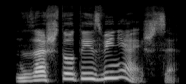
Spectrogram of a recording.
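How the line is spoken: Snorting. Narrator (Russian): хмыкнул он

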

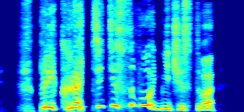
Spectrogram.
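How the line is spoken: Sharp rebuke, mother. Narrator (Russian): прикрикнула на нее мать Ивана

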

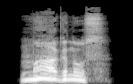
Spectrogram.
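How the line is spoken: Hoarse wheeze. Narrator (Russian): прохрипел Син

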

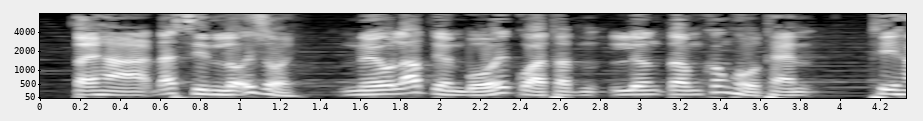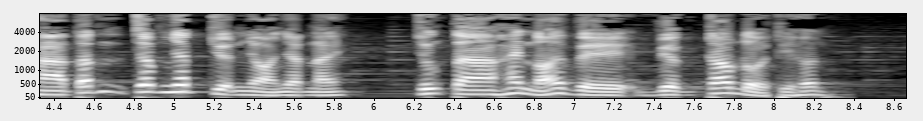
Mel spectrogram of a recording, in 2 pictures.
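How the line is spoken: Smiling, speaking. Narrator (Vietnamese): mỉm cười nói

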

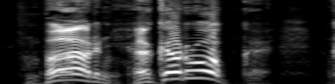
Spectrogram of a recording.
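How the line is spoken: Shouted after them. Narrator (Russian): крикнул им вдогонку Поляковский

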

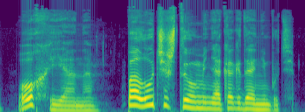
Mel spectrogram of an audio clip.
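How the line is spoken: Sighing. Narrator (Russian): Вздохнул отец

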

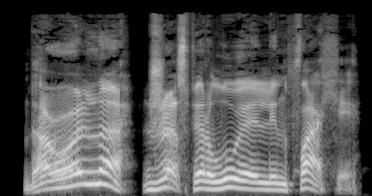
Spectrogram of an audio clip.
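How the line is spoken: Roared, man. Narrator (Russian): проревел мужчина

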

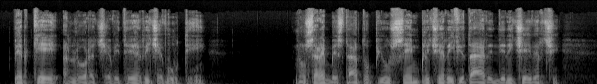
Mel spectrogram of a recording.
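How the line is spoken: Reasonable tone. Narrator (Italian): Riprese in tono ragionevole

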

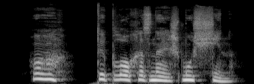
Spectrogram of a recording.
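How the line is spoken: Sad chuckle. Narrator (Russian): грустно усмехнулась Алинка

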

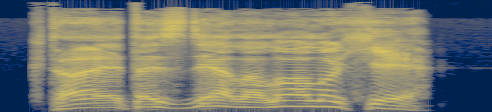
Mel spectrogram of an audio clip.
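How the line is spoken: Menacing roar. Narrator (Russian): грозно взревел он

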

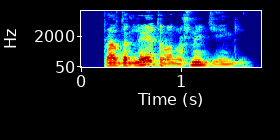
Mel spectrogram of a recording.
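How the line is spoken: Sighing. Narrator (Russian): вздохнула Лена

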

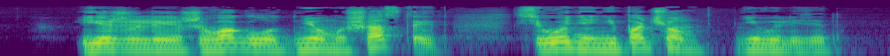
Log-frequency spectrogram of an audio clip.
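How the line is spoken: Grumble, mouth full. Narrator (Russian): проворчал Кузьма с набитым ртом

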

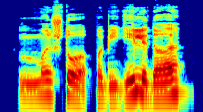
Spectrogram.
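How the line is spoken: Weak, disbelieving question. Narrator (Russian): Словно не веря в случившееся, слабым голосом спросил Мар

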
